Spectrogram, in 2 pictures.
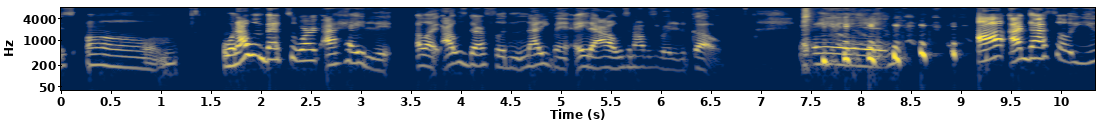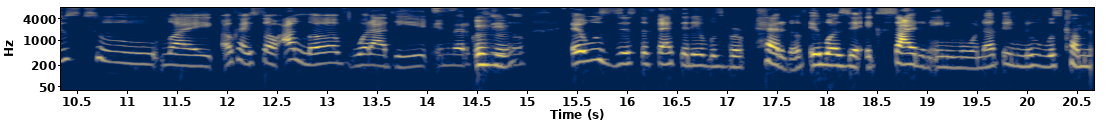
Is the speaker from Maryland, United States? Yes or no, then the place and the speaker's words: no; East St. Louis, Illinois, United States; I'm from East St. Louis, Illinois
